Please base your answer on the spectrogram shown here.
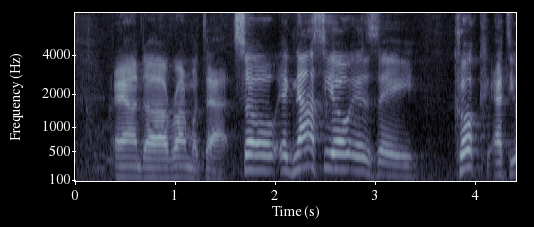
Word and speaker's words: Ignacio: I didn't look up how to pronounce this or how to say it, but Ignacio, I believe, is how you pronounce his name.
